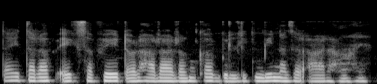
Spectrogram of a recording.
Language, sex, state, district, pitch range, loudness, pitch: Hindi, female, Arunachal Pradesh, Lower Dibang Valley, 150-165 Hz, -15 LUFS, 155 Hz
